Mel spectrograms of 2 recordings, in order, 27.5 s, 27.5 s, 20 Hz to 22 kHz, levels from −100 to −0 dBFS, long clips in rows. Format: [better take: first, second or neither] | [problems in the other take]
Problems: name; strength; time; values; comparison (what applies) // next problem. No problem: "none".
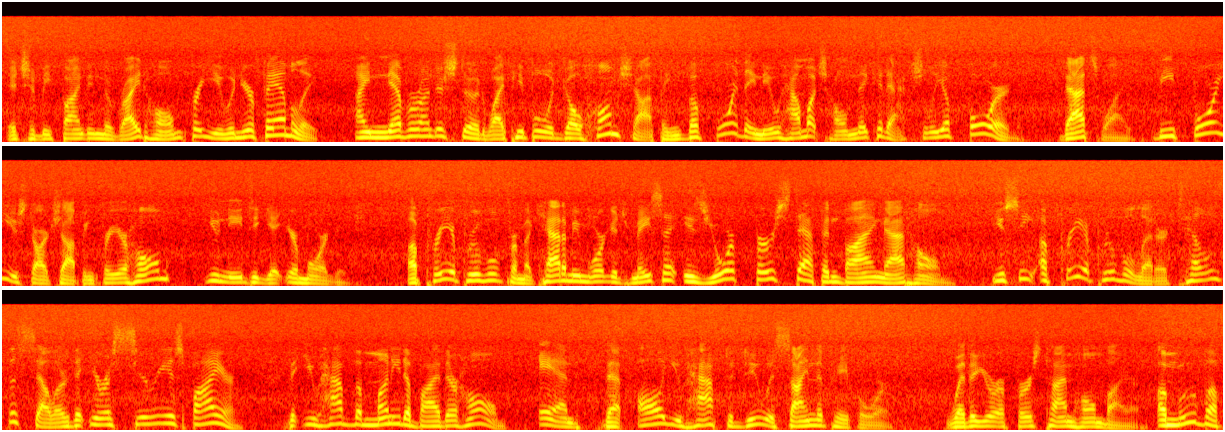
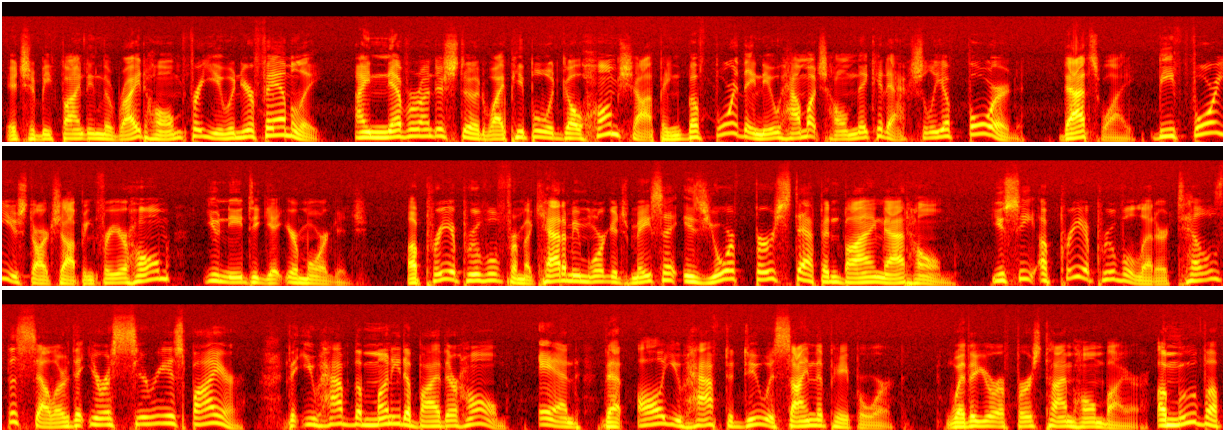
second | hiss; loud; throughout; 4 dB below the speech; faint in the second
